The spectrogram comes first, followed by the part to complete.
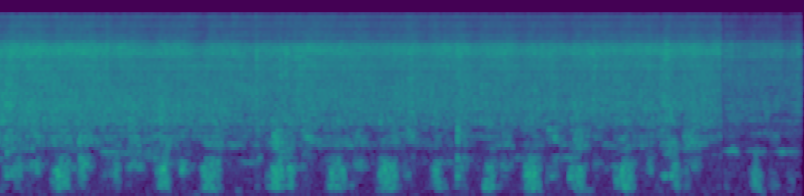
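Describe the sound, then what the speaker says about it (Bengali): Chilli and coriander powder frying in a pan for chicken bhuna masala, a steady close hiss and sizzle running without a break. "ও মশলাগুলো দিয়ে ভালো করে একসঙ্গে আবার কিছুক্ষণ কষে নিচ্ছি।"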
